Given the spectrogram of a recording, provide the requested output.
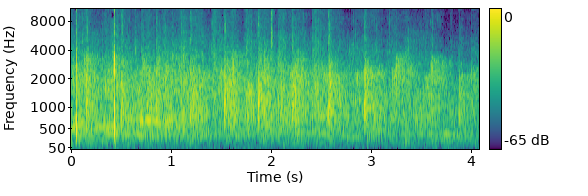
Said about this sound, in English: Well, let's clap our hands and praise him again today.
